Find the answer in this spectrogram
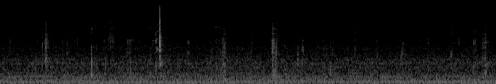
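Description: A person chewing fried catfish with a crisp coating, with a few faint crunchy clicks; the sharpest comes about one and a half seconds in.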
